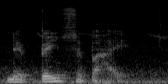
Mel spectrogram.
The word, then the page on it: nepig supahai: Aneityum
